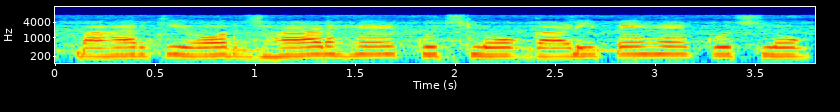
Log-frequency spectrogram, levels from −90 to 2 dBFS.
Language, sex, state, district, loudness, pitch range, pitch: Hindi, female, Gujarat, Valsad, -16 LUFS, 210-230 Hz, 220 Hz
